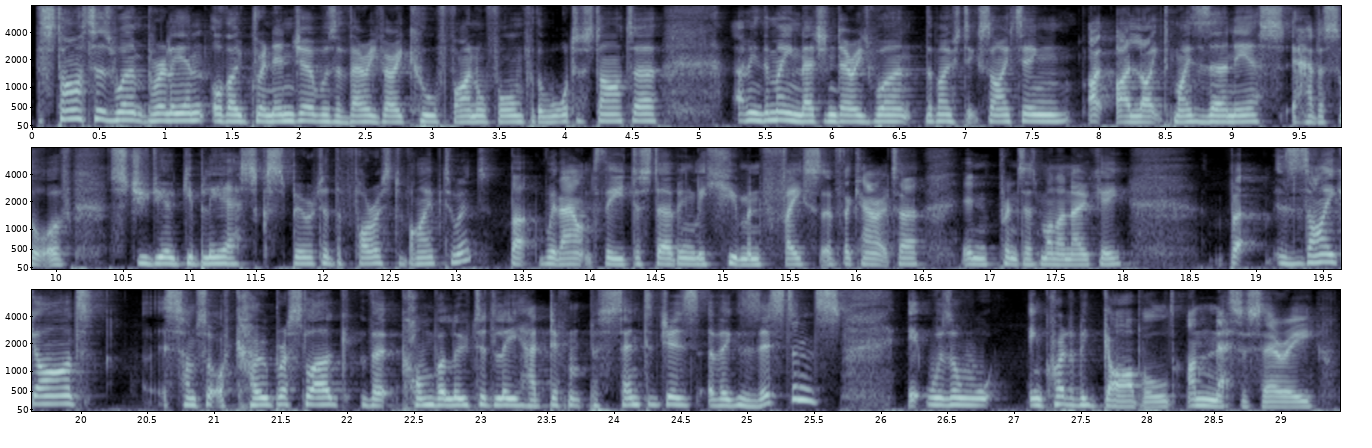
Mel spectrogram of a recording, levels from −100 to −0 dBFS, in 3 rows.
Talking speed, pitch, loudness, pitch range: 160 wpm, 155 Hz, -28 LUFS, 145-170 Hz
